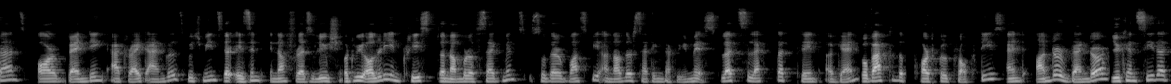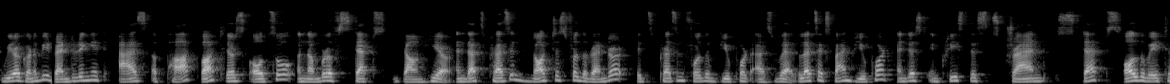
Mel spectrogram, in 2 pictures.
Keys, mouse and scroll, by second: 1.5-1.9 scroll down 2, 6.5-7.4 drag, 8.7 click, 9.7 click, 10.0-10.4 scroll down 6, 10.8-11.5 scroll down 4, 11.0 click, 18.4-18.7 drag, 18.8-20.3 scroll down 3, 21.3 click, 22.5 click.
